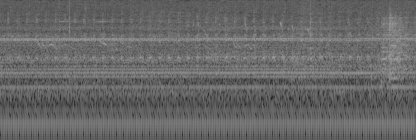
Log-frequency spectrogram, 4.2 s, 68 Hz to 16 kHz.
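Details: 1996 Nissan 2.4 after no-spark repair, running for scope capture: even, steady idle with smooth low drone and faint high whine, no stumbles; runs properly with spark restored.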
